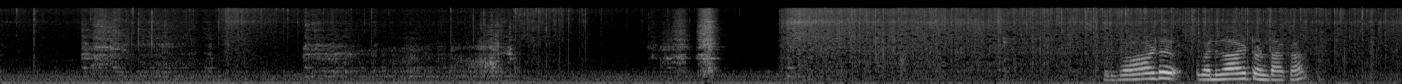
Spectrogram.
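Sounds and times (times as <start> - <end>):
batter sizzling on a pan: 0.0 - 14.0
spatula knocking and scraping: 0.8 - 2.2, 3.0 - 5.2, 6.5 - 7.3.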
